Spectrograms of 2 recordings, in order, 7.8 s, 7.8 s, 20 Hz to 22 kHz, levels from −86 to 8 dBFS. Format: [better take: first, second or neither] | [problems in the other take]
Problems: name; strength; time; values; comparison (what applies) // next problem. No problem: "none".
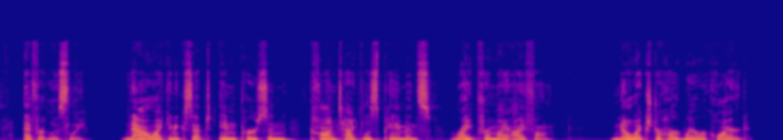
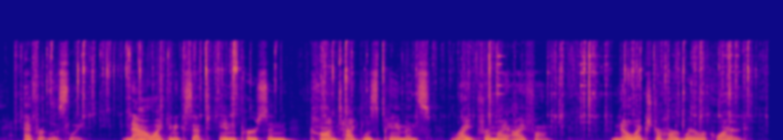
first | jangling keys; loud; from 0.5 s on; peak 2 dB above the speech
